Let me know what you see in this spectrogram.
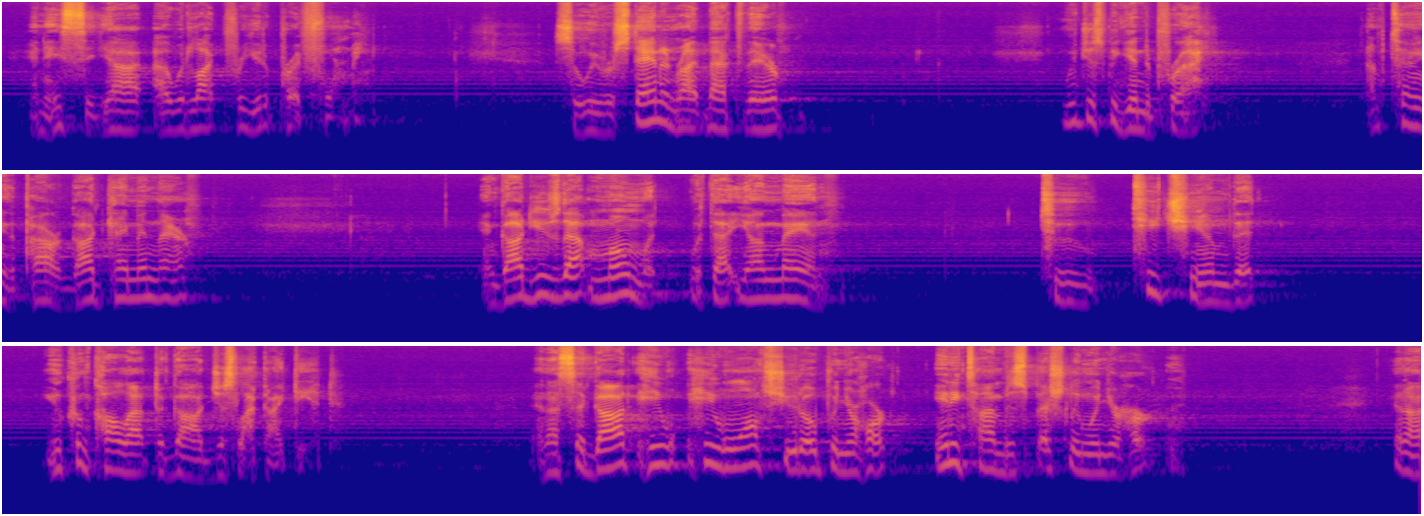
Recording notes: Recorded live during our Wednesday night service.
